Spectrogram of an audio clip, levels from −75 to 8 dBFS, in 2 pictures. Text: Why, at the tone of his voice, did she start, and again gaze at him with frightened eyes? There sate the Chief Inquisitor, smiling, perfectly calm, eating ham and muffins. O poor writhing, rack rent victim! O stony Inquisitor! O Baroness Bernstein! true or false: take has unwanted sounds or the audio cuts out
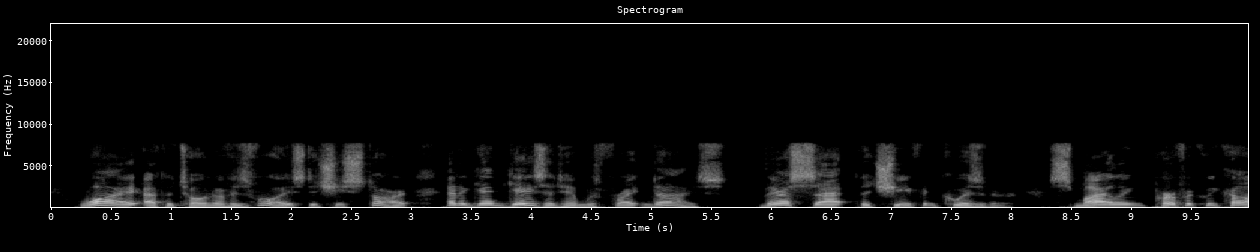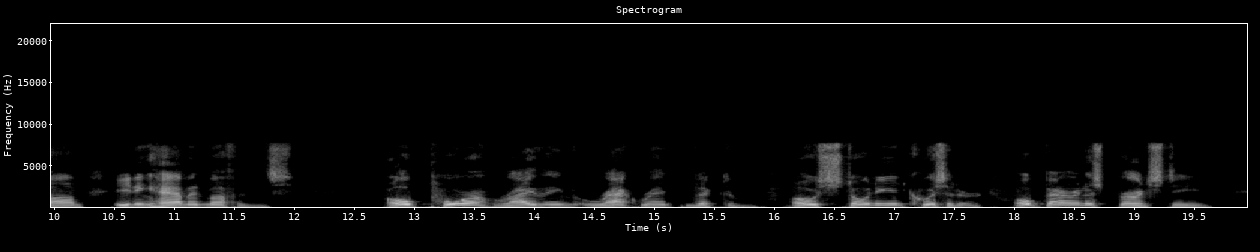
false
